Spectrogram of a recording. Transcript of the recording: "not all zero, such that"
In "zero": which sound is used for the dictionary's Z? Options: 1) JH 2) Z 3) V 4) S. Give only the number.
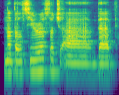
4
